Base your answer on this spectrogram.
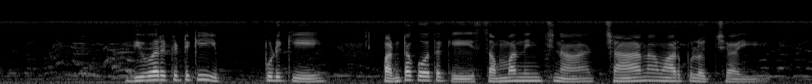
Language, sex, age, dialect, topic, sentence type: Telugu, male, 25-30, Central/Coastal, agriculture, statement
